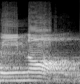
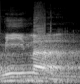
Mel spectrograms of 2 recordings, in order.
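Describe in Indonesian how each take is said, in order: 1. Vokalnya berat dan gelap, seperti o. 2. Vokalnya tipis dan ringan, seperti a. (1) "bukan mino. Mino tuh nggak ada" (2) "Tarkik kayak minallahi"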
